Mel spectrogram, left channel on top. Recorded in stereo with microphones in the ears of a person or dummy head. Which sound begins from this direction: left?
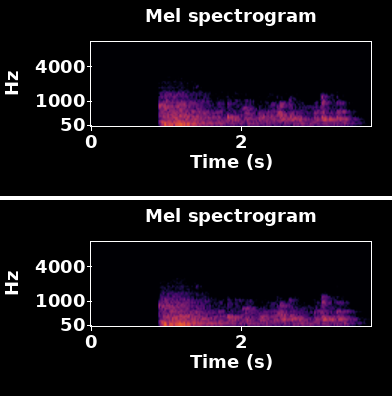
A splash, at 0.9 s.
